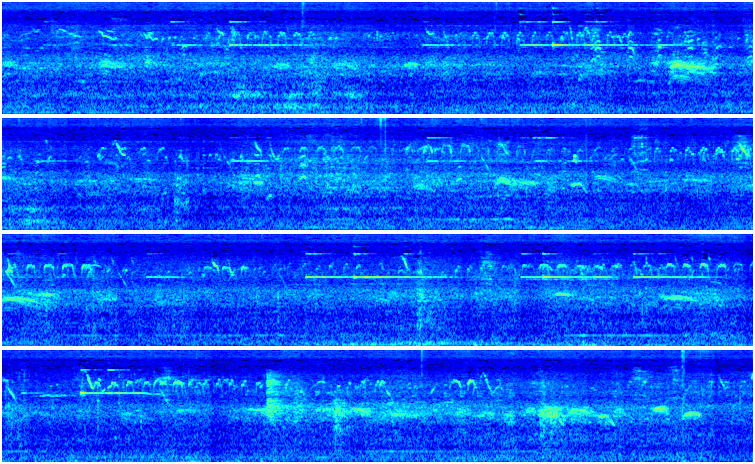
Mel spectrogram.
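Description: Scattered bird calls over a steady haze of outdoor background noise.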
